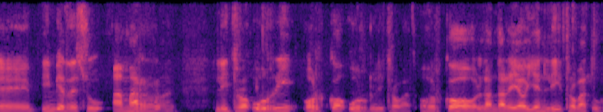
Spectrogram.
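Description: Medium pitch and a dark, mellow tone in a man's voice. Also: ordinary pitch variation. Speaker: gardening expert. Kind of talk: radio phone-in advice. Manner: halting.

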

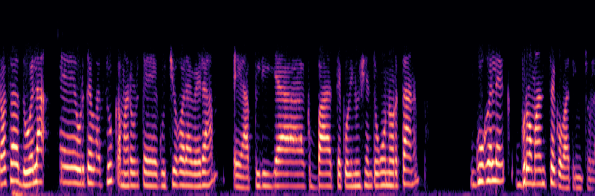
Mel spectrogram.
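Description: Here is a woman with a plain, everyday voice. She speaks at a medium pitch with ordinary pitch variation. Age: 20s. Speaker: video game commentator. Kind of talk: casual chat.

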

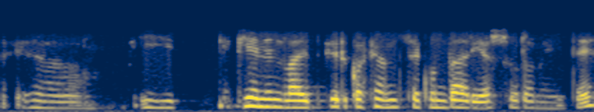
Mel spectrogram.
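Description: A woman talks with a Russian accent. Her intonation stays fairly even. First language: Russian (speaking Spanish). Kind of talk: phone interview. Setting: phone call. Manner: halting.

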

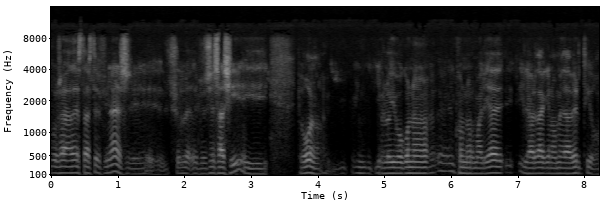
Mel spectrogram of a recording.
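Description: Dark and mellow in tone, a man's voice moves at a fairly slow pace with fairly even intonation. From Navarre, Spain. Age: 20s. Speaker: professional pelota player. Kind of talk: interview. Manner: halting.

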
